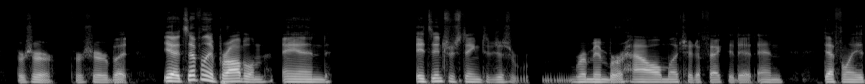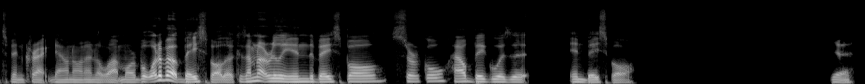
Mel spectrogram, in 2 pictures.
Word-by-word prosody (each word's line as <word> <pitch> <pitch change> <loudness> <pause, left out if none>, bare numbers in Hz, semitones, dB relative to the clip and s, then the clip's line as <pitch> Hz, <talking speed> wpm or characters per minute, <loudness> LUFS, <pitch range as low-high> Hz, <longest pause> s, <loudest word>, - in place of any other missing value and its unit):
For - - -5
sure. - - -2 0.2
For 105 - -7
sure, 105 -1 -3
but, - - -3 0.3
yeah, 155 0 +9
it's 140 - +4
definitely 210 -3 +6
a - - -3
problem, 130 -4 +4
and 115 -2 0 0.8
it's 135 +1 +2
interesting 130 -4 -1
to 110 - -11
just 110 +1 -6
r 105 - -11
r - - -19 0.6
remember 115 -2 0
how 115 0 +1
much 115 0 -4
it 110 - -5
affected 110 -1 -6
it 105 +2 -5
and, 110 -1 -6 0.4
definitely, 115 -2 0
it's 110 - -8
been 115 -2 -5
cracked 110 -1 -4
down 110 -1 -4
on 105 0 -4
it 110 - -4
a 105 - -3
lot - - -2
more, 110 +1 -2
but - - 0
what - - +3
about 200 - +7
baseball, 120 +2 +1
though? - - 0
'Cause 130 - -8
I'm 135 - +2
not 170 -3 +4
really 140 -2 +5
in 125 +1 +2
the 130 - +1
baseball 130 +3 0
circle. 150 +3 -4
How 130 +1 +2
big 130 -2 0
was 120 -2 +1
it 115 -1 -2 0.4
in 120 -1 -1
baseball? 105 0 -3 1.9
Yeah. 105 -2 -4
115 Hz, 185 wpm, -22 LUFS, 110-135 Hz, 1.9 s, yeah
